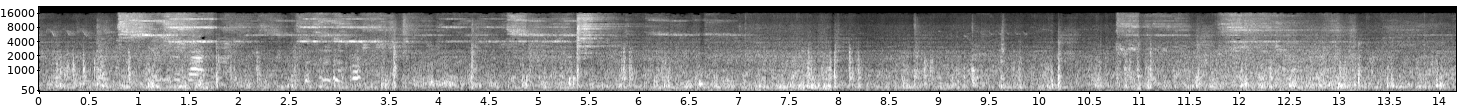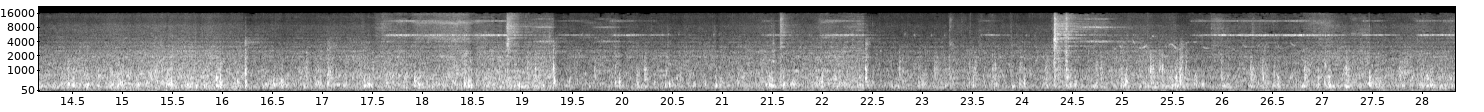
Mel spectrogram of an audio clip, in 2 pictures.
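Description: Heritage railway train running on the track: a steady rolling rumble with occasional knocks from the rails, and spells of high-pitched wheel squeal near the start, a little past the middle and near the end.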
